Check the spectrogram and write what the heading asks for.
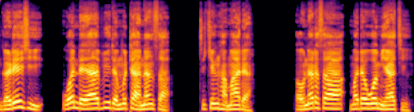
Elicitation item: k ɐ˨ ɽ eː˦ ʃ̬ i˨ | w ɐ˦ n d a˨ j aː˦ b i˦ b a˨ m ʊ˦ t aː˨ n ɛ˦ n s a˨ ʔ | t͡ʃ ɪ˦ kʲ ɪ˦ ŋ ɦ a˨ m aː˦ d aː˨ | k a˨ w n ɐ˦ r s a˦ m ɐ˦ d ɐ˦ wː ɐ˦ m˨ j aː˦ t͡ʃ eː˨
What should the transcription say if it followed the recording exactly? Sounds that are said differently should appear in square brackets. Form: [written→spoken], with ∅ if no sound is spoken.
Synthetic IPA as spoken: [k→ɡ] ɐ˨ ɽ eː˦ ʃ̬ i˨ | w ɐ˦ n d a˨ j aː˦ b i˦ [b→d] a˨ m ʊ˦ t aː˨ n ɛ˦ n s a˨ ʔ | t͡ʃ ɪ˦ kʲ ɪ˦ ŋ ɦ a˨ m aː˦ d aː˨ | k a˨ w n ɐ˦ r s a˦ m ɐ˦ d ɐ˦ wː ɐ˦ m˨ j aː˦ t͡ʃ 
